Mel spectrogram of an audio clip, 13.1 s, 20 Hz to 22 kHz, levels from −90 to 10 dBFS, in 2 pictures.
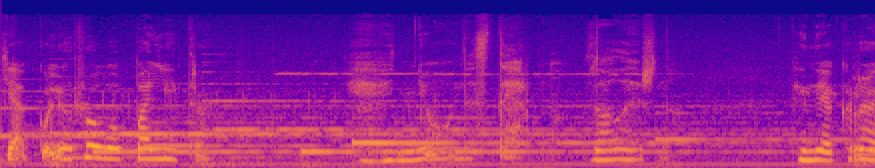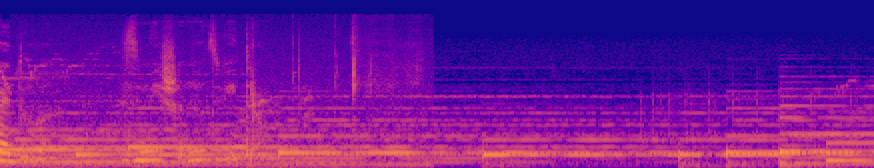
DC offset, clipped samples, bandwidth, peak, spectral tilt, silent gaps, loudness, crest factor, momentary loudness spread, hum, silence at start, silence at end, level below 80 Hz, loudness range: under 0.1%; under 0.1%; 15.5 kHz; 0 dBFS; -5.5 dB/octave; none; -21 LUFS; 20 dB; 14 LU; none; 0 s; 0 s; -52 dBFS; 9 LU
